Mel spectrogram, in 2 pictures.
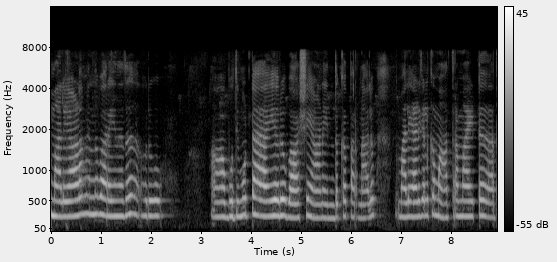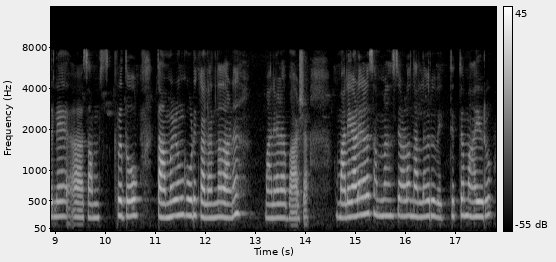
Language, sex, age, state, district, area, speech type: Malayalam, female, 18-30, Kerala, Wayanad, rural, spontaneous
